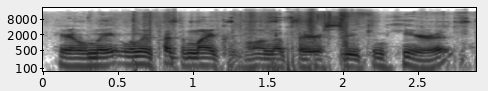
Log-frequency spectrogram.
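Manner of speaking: muffled, distorted mic sound; mic too close and garbled; garbled audio. Real, not acted. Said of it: "Sorry for the garbled sound".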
